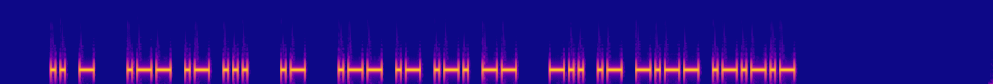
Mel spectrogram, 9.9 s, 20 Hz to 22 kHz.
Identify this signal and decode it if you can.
Morse code, heard as a keyed tone, about 25 wpm, 700 Hz. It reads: IT WAS A WARM DAY.
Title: Sentences from Top 1000 Words - Review Part 2 - 25wpm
